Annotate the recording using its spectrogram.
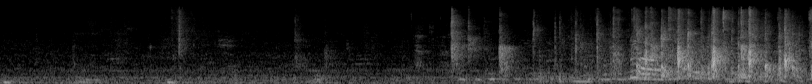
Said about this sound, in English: So awkward with the clapping.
